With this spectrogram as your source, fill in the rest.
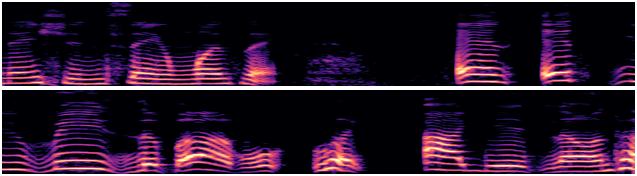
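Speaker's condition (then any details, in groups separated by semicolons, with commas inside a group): Cerebral palsy; several unnoticed strokes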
